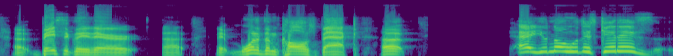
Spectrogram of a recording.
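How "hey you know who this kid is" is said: put-on pitched-way-up Bronx accent. Voicing a pursuer calling back about the kid: Bronx accent. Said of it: "that changed the accent completely. ... it's like the Bronx".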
